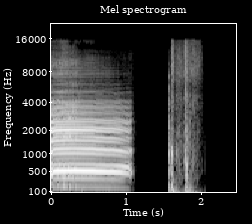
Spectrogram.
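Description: A goat in an online video game mod gives one long, clear, wavering bleat, loud and close, then a short rough bleat after a brief silence.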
